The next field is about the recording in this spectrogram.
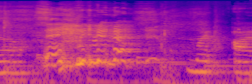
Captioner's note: laughter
